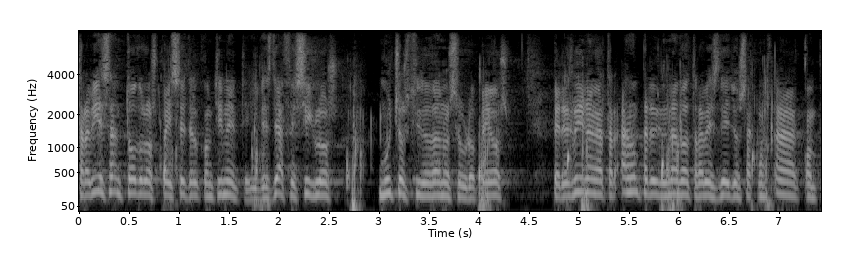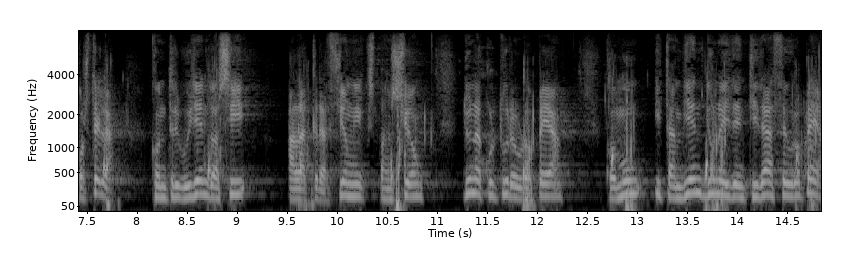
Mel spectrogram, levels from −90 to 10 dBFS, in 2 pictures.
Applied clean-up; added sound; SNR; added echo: none; Liquid; 9 dB; none.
